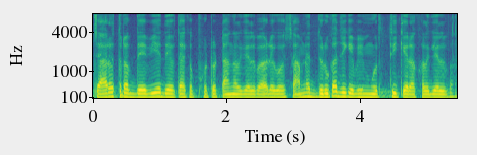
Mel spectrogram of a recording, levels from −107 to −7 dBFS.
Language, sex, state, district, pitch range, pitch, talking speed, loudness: Bhojpuri, male, Bihar, Muzaffarpur, 120-135 Hz, 125 Hz, 240 wpm, -14 LUFS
